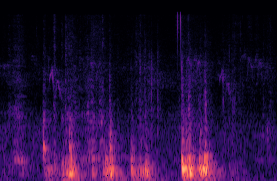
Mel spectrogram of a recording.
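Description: Plywood step unit being pushed into its slot in a van's sliding-door step, wood scraping with a sharp knock about a second and a half in as it seats.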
